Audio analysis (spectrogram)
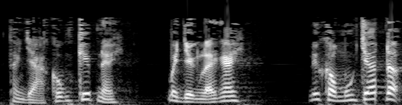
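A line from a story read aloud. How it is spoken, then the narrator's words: Loud shout. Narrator (Vietnamese): Tiên hét lớn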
